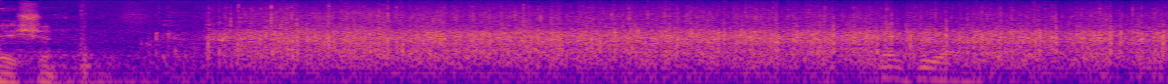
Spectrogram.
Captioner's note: applause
